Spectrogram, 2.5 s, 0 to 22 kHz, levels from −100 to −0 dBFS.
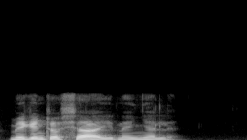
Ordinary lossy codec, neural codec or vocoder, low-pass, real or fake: none; none; 7.2 kHz; real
